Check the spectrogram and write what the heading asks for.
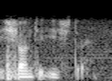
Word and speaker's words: Shanti Ishta: I like this word, Shanti Esta. It reminds me of the Shanti in Sanskrit, which means peace. – It's Shante. It's spelled a little differently. It sounds very similar. Ishta, Shanti Ishta.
